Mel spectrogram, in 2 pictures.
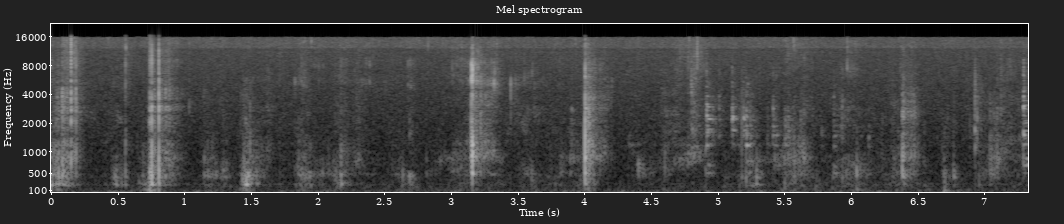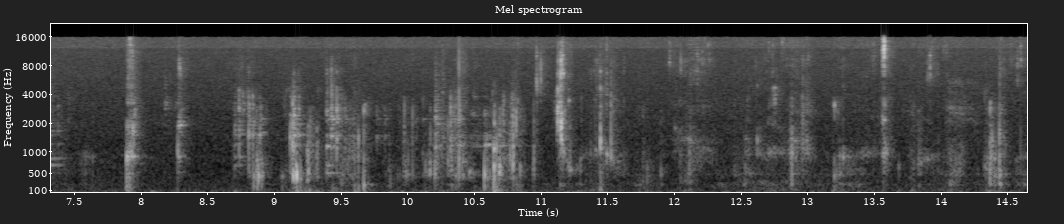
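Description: A young woman chews food with soft, wet sounds close to a microphone.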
